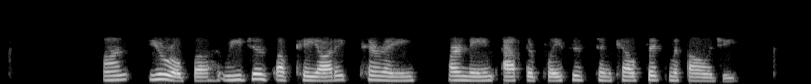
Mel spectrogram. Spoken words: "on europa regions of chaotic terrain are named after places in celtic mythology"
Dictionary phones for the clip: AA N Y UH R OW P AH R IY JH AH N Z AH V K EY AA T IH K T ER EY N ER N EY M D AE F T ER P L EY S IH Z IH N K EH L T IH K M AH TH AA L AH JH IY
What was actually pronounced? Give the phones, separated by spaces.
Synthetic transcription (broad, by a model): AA N Y UH R OW P AH R IY JH AH N Z AH V K EY AA T IH K T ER EY N ER N EY M D AE F T ER P L EY S IH Z IH N K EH L S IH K M AH TH AA L AH JH IY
